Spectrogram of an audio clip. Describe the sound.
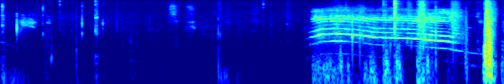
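After a few quiet seconds, a child's voice lets out a long, sustained, siren-like wail, imitating the monster Siren Head, followed by a short sharp burst of noise at the end.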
